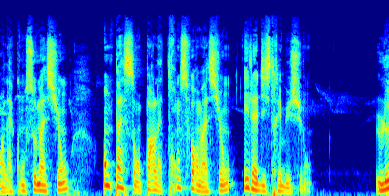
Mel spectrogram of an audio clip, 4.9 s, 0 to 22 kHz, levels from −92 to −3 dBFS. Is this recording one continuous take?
yes; 0 cuts

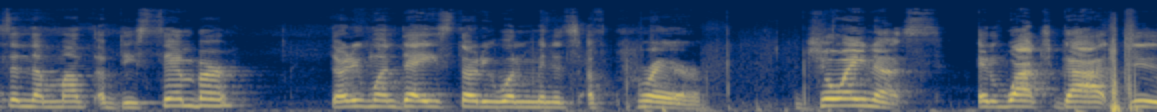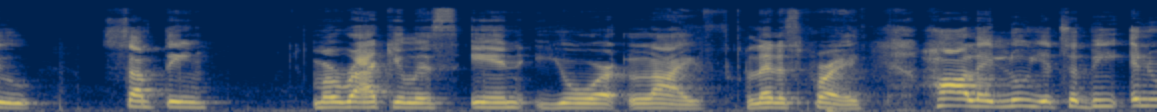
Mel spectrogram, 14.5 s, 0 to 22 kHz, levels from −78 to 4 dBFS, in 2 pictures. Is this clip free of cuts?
no; 2 cuts; at 11.8 s, 13.0 s

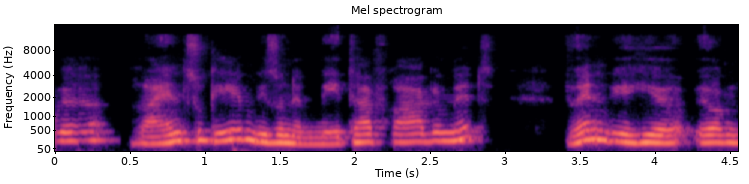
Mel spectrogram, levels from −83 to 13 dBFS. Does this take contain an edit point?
no; 0 cuts

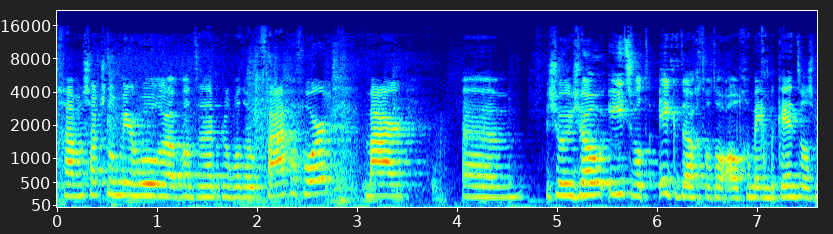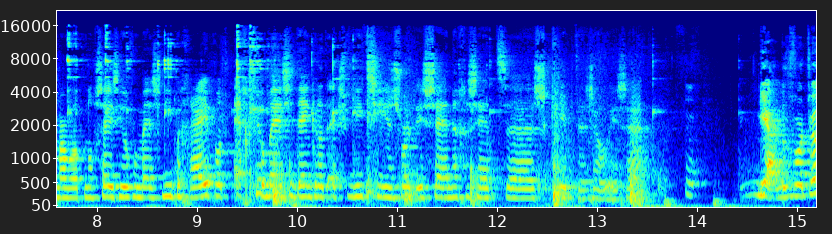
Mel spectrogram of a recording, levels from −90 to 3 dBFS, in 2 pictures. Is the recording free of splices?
yes; 0 cuts

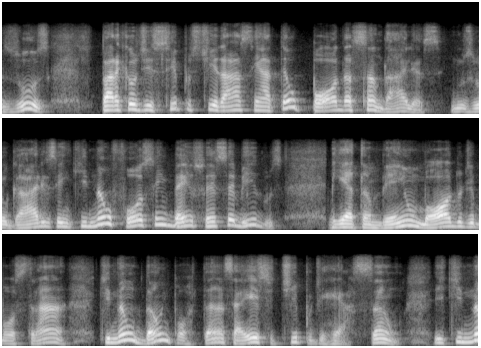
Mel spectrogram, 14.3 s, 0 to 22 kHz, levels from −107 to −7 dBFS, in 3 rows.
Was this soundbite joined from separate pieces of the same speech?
yes; 1 cut; at 8.0 s

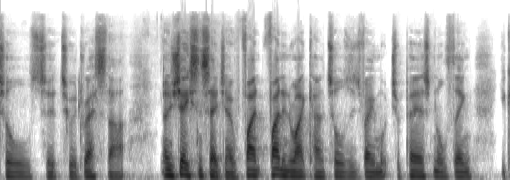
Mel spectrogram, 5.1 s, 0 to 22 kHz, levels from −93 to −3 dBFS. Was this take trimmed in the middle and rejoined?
no; 0 cuts

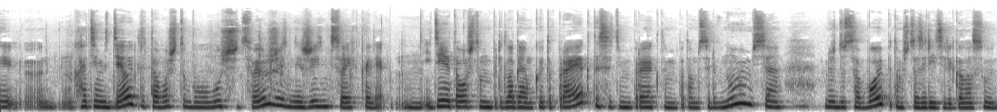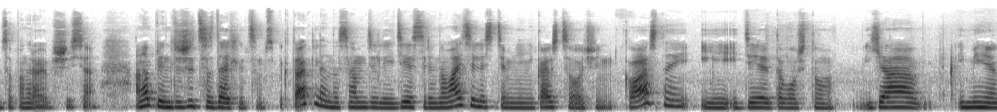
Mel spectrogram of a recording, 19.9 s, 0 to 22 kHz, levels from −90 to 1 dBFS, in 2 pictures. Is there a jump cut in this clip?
no; 0 cuts

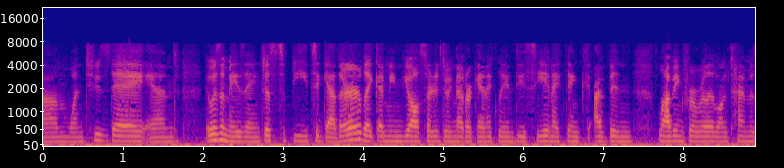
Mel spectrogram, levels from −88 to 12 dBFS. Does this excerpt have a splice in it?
no; 0 cuts

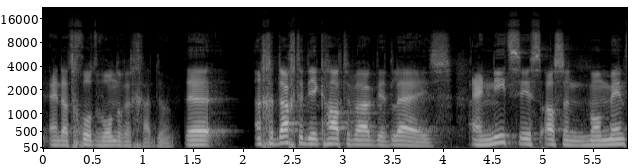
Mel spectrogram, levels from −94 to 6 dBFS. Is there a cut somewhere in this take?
yes; 2 cuts; at 1.4 s, 4.3 s

